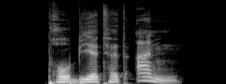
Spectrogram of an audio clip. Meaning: inflection of anprobieren: 1. second-person plural preterite 2. second-person plural subjunctive II
- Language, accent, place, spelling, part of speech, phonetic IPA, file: German, Germany, Berlin, probiertet an, verb, [pʁoˌbiːɐ̯tət ˈan], De-probiertet an.ogg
